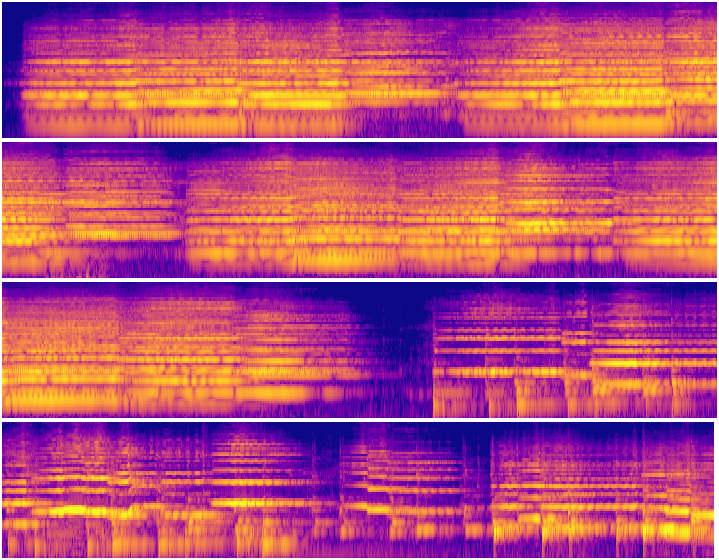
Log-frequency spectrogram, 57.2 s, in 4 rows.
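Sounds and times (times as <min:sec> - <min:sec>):
string quartet playing: 0:00.4 - 0:35.9, 0:37.0 - 0:57.1.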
